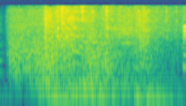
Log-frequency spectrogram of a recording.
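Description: Animated-film crash sound effect: a long, noisy crash and clatter with a deep low rumble, as a jewelled metal goblet of small trinkets topples and spills across the sand.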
